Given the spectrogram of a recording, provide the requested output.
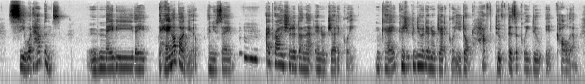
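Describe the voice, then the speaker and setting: Somewhat breathy and fairly low-pitched, a woman talks at a moderate pace with ordinary pitch variation. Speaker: tarot reader. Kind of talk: channeled tarot reading. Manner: animated.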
